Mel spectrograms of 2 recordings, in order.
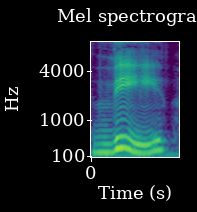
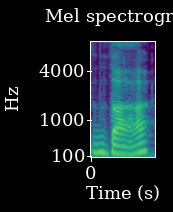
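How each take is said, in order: First: The vowel is a full, unreduced sound. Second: The vowel is a reduced schwa sound. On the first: "then it's actually not a, you know, entirely irregular word" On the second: "we have a schwa sound"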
